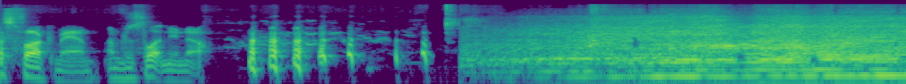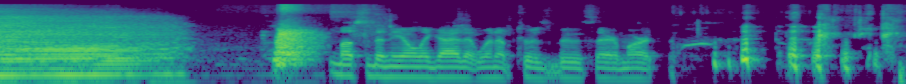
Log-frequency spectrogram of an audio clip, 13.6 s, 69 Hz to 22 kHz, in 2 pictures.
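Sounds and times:
speech: 0:00.0 - 0:02.7, 0:09.3 - 0:13.5
laughter: 0:01.8 - 0:03.4, 0:11.8 - 0:13.5
passing car traffic rumble: 0:03.5 - 0:08.8.

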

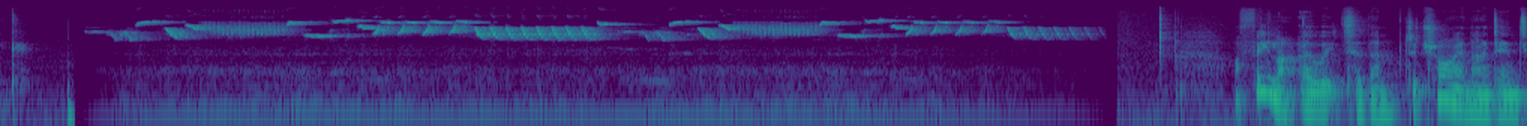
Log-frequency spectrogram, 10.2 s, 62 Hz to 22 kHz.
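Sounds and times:
wren singing a rapid complex warbling song: 0:00.6 - 0:07.4
speech: 0:08.6 - 0:10.1.

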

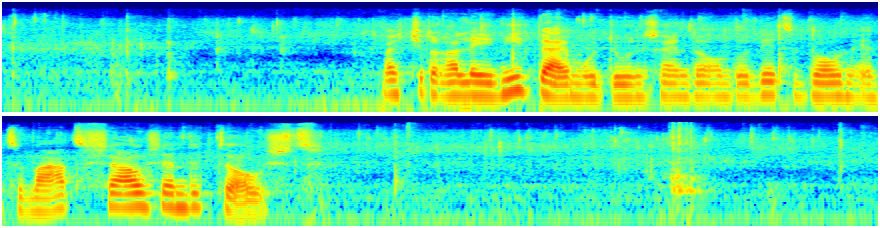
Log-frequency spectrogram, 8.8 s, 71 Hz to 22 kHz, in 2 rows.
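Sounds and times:
sausages for an English breakfast sizzling in a frying pan: 0:00.0 - 0:08.7
speech: 0:01.9 - 0:06.0.

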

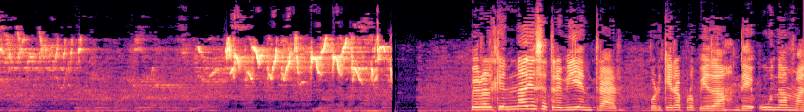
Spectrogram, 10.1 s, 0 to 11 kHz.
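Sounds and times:
birds singing and chirping in a garden full of flowers: 0:00.0 - 0:05.0
speech: 0:05.9 - 0:10.0.

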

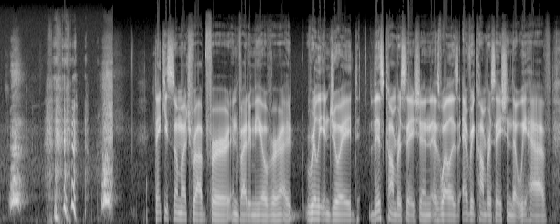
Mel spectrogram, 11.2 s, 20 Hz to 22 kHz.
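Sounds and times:
dog barking: 0:00.2 - 0:00.6, 0:02.0 - 0:02.3
laughter: 0:00.9 - 0:02.0
speech: 0:03.1 - 0:11.1.

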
